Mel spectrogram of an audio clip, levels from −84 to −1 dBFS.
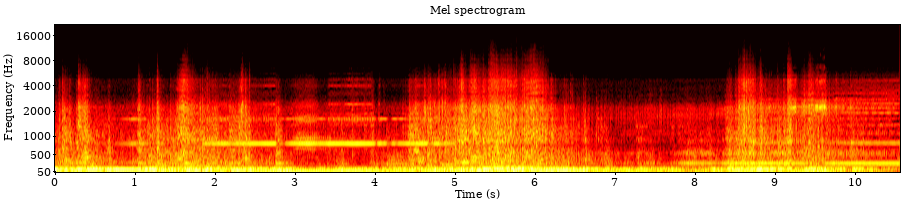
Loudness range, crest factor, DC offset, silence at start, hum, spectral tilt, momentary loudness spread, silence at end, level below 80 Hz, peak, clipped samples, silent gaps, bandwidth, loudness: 3 LU; 14 dB; under 0.1%; 0 s; none; -8.5 dB/octave; 9 LU; 0 s; -26 dBFS; -4 dBFS; under 0.1%; none; 6.4 kHz; -19 LUFS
